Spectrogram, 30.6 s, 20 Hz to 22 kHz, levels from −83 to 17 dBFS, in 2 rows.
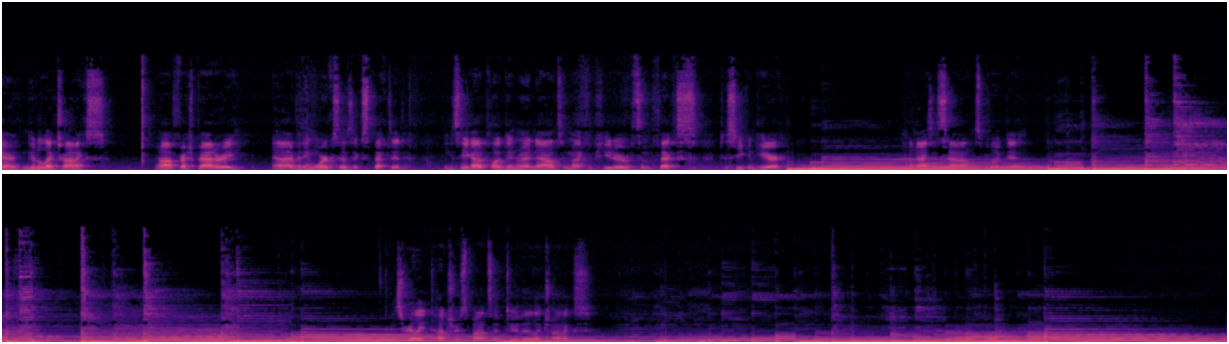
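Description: No technical faults are audible.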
